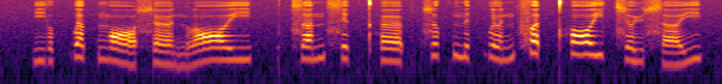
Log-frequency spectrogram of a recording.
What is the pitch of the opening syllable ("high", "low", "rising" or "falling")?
rising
